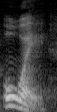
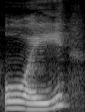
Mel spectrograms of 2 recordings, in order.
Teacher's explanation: You can see that my lips go out and then they're wide. So oi, but it's one, it's counted as one vowel sound, oi. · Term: diff thong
